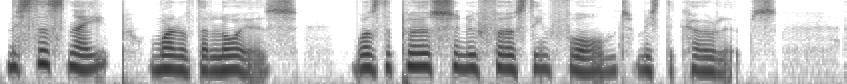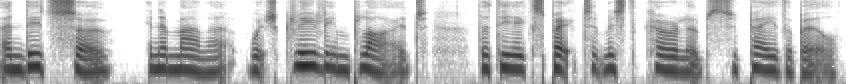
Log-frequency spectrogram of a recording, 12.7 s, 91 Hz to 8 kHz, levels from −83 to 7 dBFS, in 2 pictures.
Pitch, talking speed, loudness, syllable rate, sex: 200 Hz, 150 wpm, -20 LUFS, 4.2 syllables/s, female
